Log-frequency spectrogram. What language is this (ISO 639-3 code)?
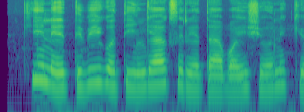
kln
